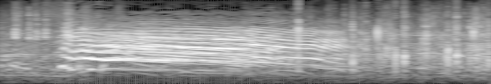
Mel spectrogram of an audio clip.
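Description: Many voices shouting together in one long cheer that falls in pitch, starting just after the yosakoi dance music cuts off.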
